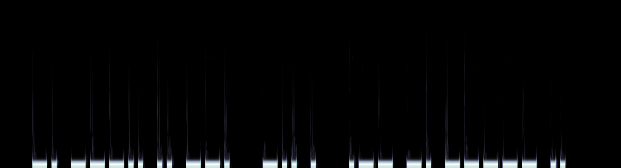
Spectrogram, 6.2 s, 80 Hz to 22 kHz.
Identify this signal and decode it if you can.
Morse code, heard as a keyed tone, about 25 wpm, 700 Hz. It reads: N8IG DE WN0I
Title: USA Callsign DE Callsign - 4 Characters - 25wpm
